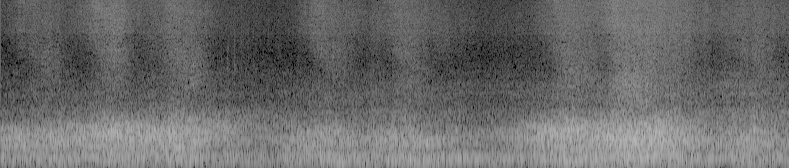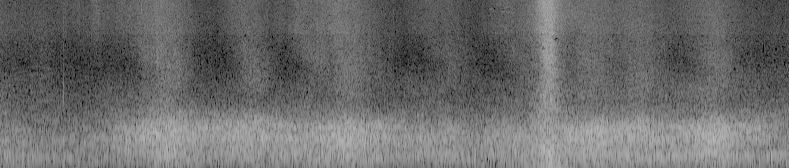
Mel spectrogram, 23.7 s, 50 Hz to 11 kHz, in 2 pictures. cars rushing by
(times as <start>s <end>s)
18.6s 22.9s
